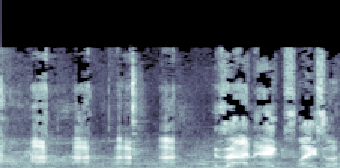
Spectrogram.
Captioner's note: laughs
